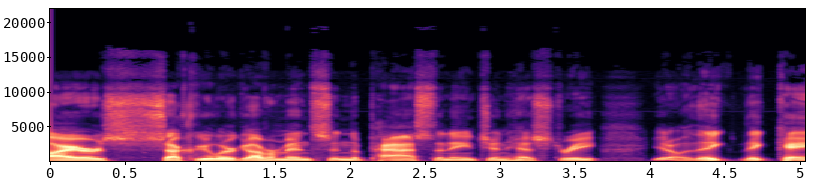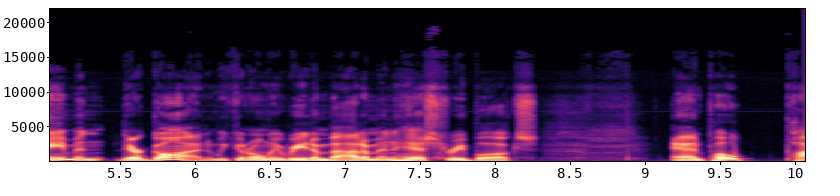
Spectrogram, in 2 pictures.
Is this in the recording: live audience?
no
